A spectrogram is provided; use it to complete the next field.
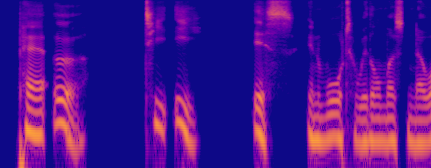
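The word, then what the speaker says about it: Paratethys: Oligosine and the rock it came from was laid down at the bottom of a sea called the Partheis pronounced per te is in water with almost no oxygen.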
